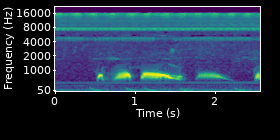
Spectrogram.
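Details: Wild spotted dove with a stutter: a brief hiccuping note, then two longer smooth coos gliding downward and a final short clipped note, set against a low constant hum.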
